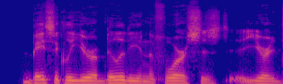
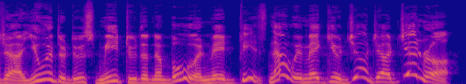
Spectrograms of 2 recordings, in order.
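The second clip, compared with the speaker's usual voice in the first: higher hammy alien voice; mock film character; 6 semitones higher than usual. Fan mocking a speech promoting Jar Jar, caricatured voice. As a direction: put on a pompous cartoon creature voice.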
